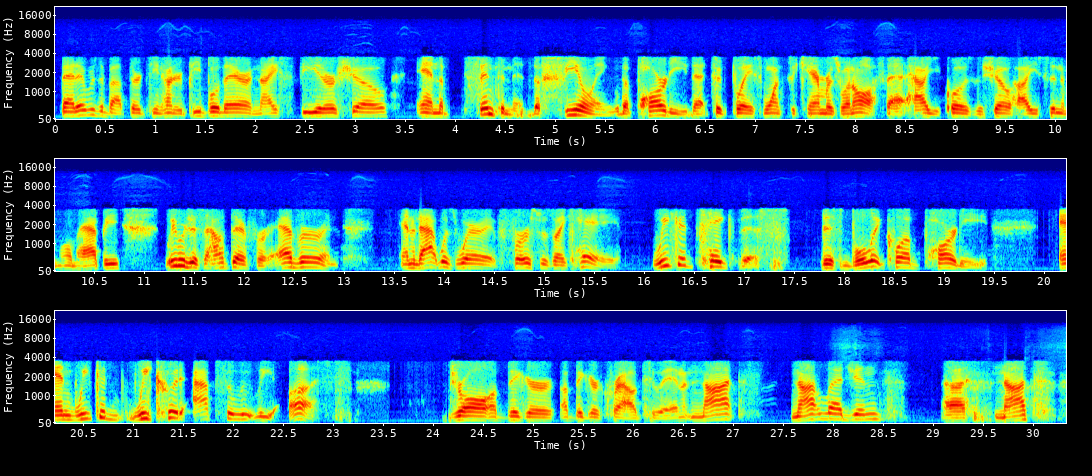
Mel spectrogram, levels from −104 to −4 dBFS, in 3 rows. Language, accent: English, American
